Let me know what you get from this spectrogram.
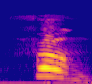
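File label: "feng", Mandarin, tone 4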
